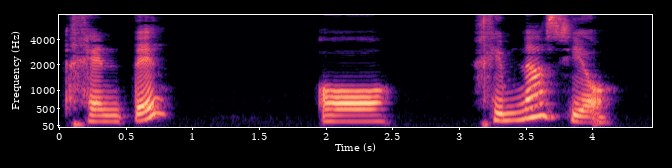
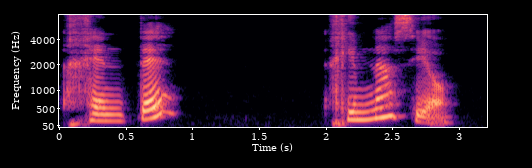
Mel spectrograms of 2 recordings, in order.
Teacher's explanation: when the G is before an E or an I, again, it's pronounced like H in loch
